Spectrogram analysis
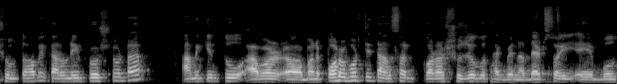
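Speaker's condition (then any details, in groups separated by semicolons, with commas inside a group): No condition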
